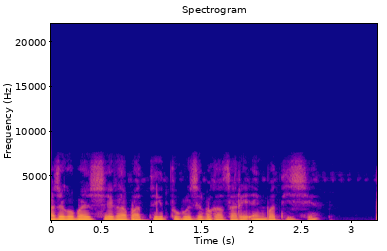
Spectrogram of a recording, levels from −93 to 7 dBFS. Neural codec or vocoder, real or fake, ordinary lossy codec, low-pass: none; real; none; none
